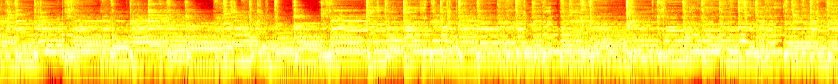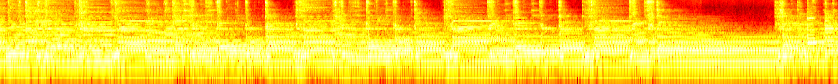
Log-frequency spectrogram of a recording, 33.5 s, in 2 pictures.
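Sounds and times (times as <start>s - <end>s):
guitar music: 0.0s - 33.5s.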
